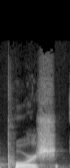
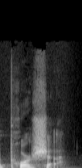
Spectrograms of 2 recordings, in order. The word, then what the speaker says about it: Porsche: The car is a Porsche. It is not a Porsche. It is a Porsche.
